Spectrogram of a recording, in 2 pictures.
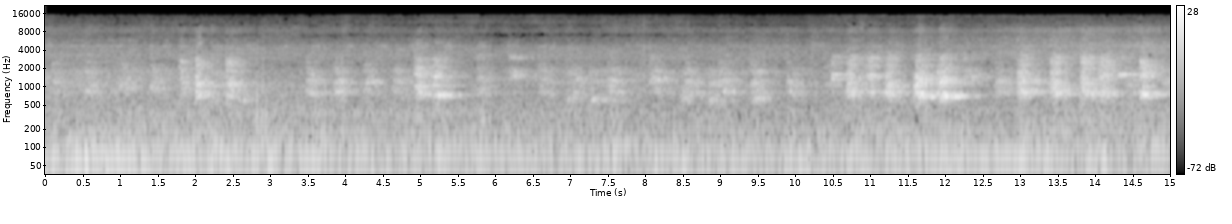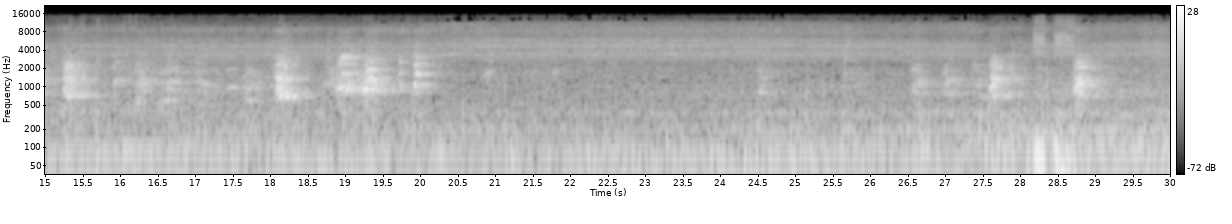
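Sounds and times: dog yipping and barking: 0.0s - 2.8s, 3.5s - 20.4s, 26.6s - 29.2s.

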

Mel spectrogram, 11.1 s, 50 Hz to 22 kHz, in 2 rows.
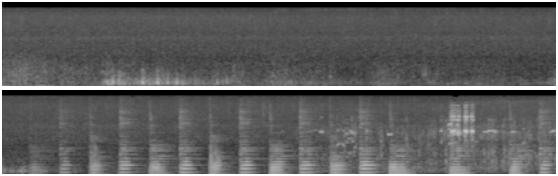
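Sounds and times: thunder rumbling: 0.0s - 6.4s
steady rain: 0.0s - 6.9s, 8.5s - 11.0s.

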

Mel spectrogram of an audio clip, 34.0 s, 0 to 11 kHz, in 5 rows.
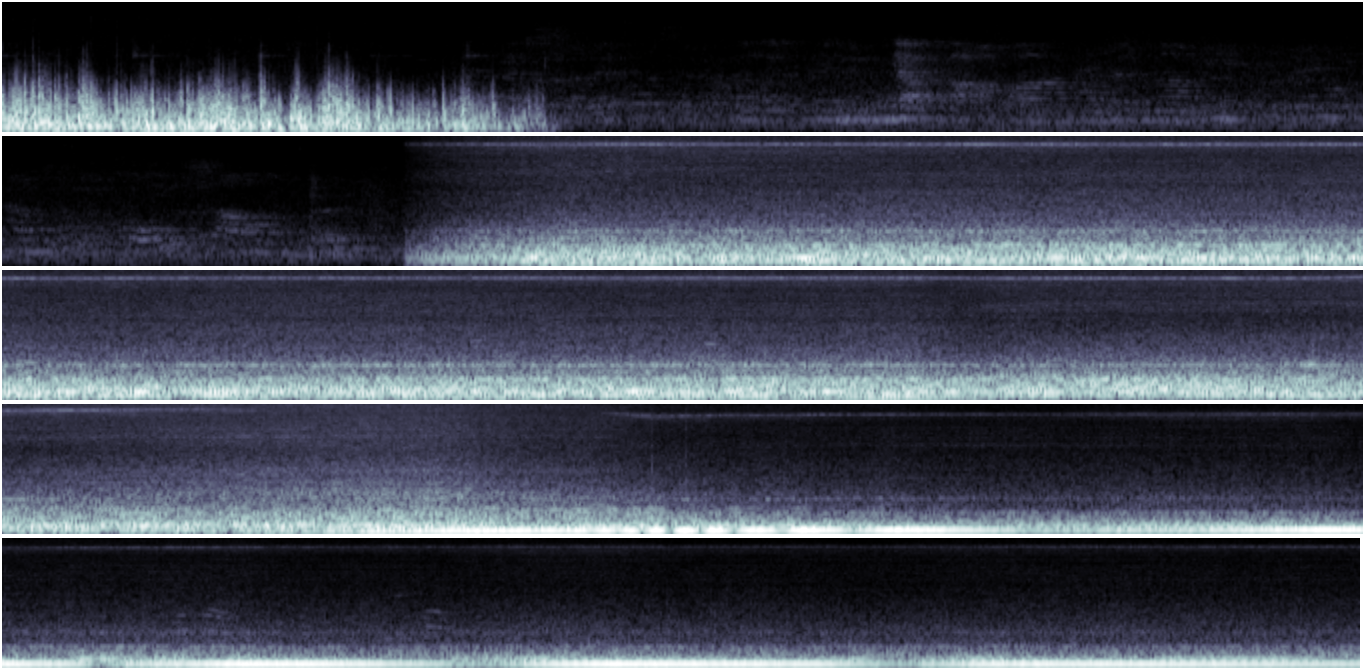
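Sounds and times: turboprop engines droning: 8.8s - 34.0s.

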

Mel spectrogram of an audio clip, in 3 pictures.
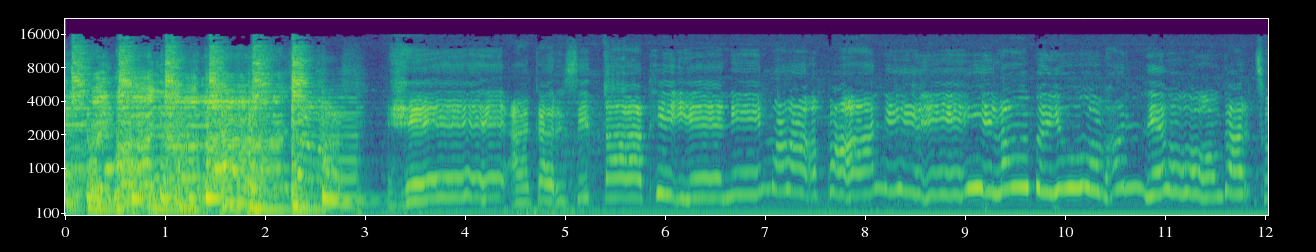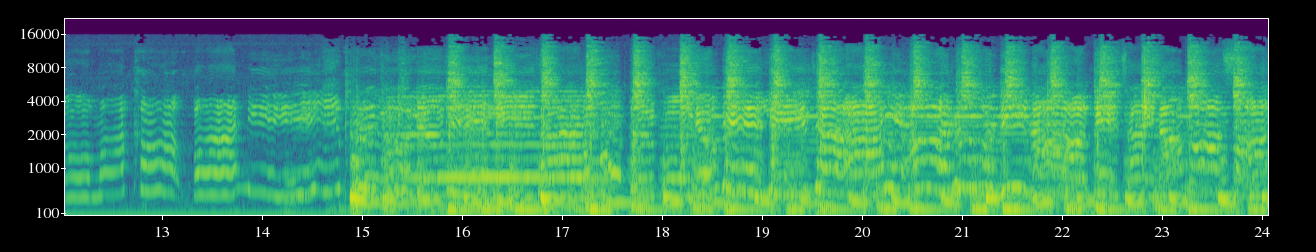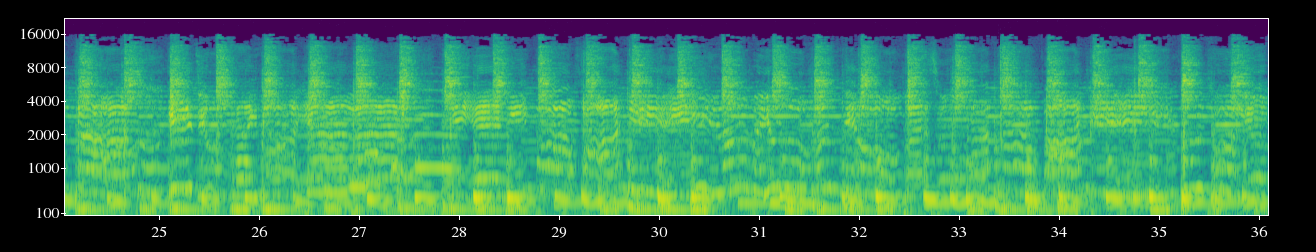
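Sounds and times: hand drums: 0.0s - 3.0s, 14.8s - 36.0s
woman singing: 0.0s - 36.0s
harmonium: 14.9s - 36.0s.

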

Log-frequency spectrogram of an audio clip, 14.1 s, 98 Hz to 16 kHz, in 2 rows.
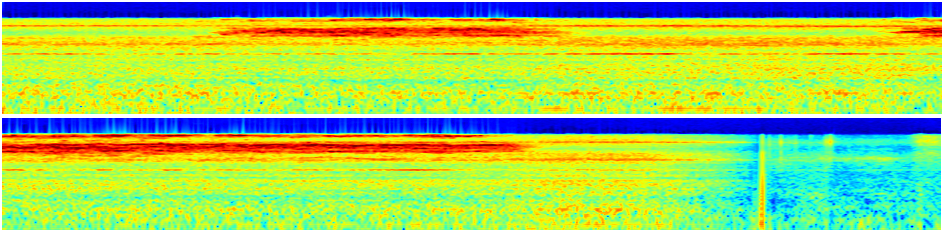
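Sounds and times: train wheels squealing: 0.0s - 11.2s
train rumbling: 0.0s - 14.0s.

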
